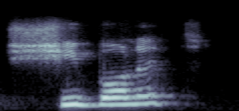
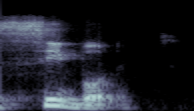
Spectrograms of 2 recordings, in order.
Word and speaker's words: shibboleth: And there's this plant called shibboleth, and the two tribes pronounced the name of this plant slightly differently. One of them said shibboleth, and one of them said sibboleth.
